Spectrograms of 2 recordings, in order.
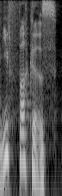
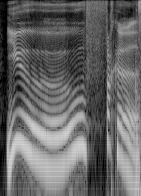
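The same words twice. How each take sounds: First: Said in the usual way. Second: Drawn-out, very slow mock fury, a touch higher; mock outrage. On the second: Streamer hams up fury at his teasing chat, very slowly. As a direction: stretch every syllable in hammed-up outrage. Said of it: "I am angry".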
